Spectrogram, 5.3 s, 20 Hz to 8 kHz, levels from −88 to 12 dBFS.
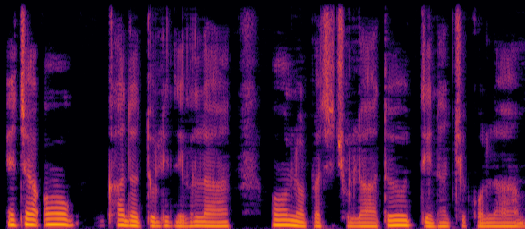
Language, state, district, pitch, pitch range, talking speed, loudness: Idu Mishmi, Arunachal Pradesh, Lower Dibang Valley, 145 Hz, 130-170 Hz, 150 wpm, -16 LUFS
